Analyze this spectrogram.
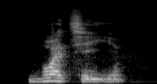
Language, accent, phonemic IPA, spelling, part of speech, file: French, Canada, /bwa.tij/, boitilles, verb, LL-Q150 (fra)-boitilles.wav
- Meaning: second-person singular present indicative/subjunctive of boitiller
